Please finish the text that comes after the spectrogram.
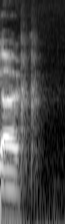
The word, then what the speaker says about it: ou: I would like to shake the hand of the big O, Afrikaans for person, pronounced O, that did that to you.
